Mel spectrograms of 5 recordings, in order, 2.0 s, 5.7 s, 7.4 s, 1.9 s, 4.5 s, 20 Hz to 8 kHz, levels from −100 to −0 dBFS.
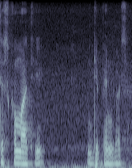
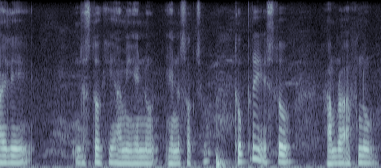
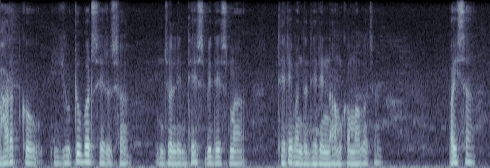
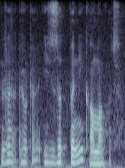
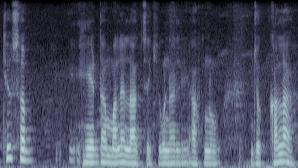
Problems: none marked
